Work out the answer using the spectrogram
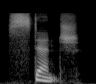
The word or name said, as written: stench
